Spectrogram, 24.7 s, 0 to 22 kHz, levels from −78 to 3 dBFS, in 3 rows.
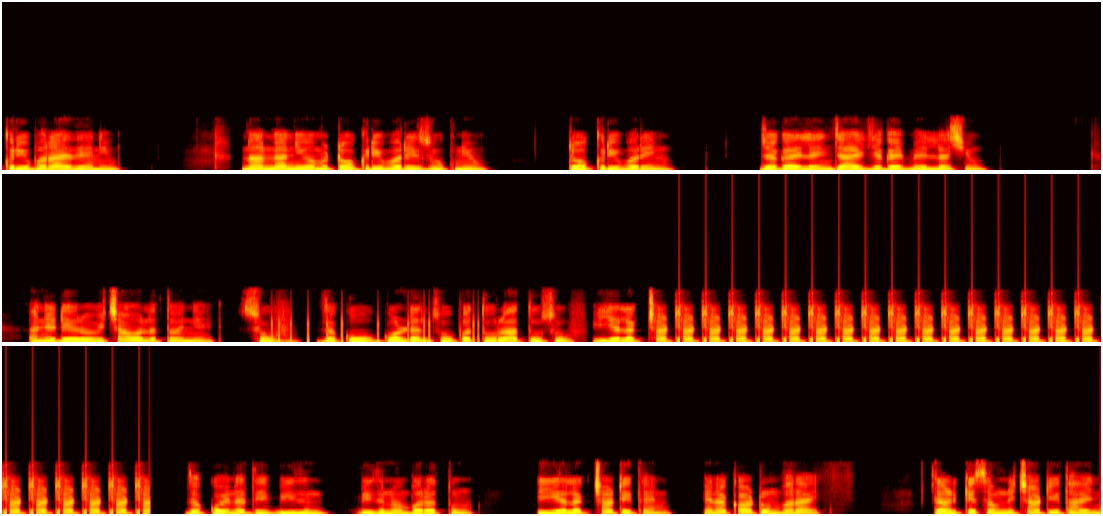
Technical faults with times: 0.00-24.73 Dolby Digital compression
10.27-11.83 train of clicks
13.33-17.60 broken-record loop

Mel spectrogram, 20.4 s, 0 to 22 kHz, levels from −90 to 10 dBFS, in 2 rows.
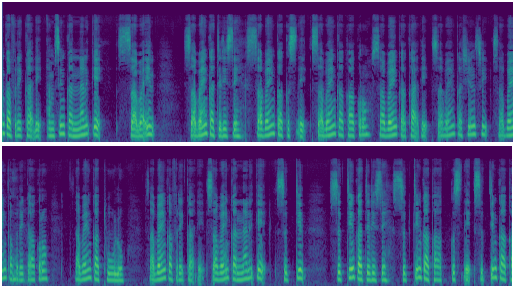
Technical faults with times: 0.00-20.43 HE-AAC compression

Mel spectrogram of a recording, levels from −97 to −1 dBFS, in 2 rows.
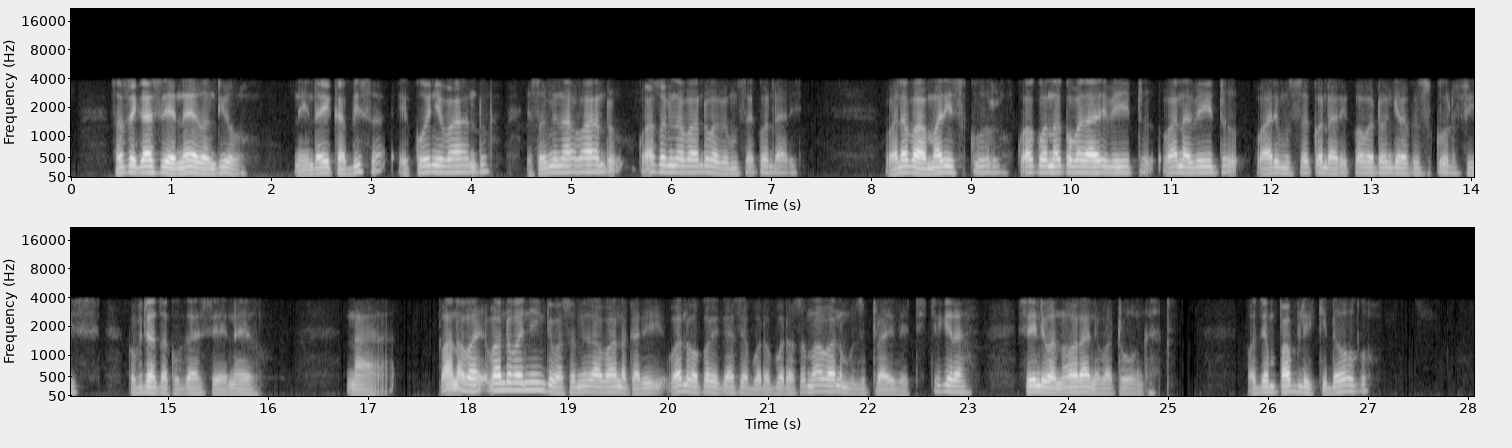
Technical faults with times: none

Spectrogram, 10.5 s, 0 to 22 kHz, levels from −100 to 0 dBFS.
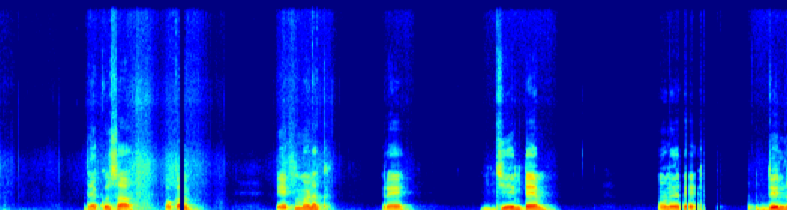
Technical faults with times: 2.39-2.51 Bluetooth dropout
9.06-9.65 Bluetooth dropout

